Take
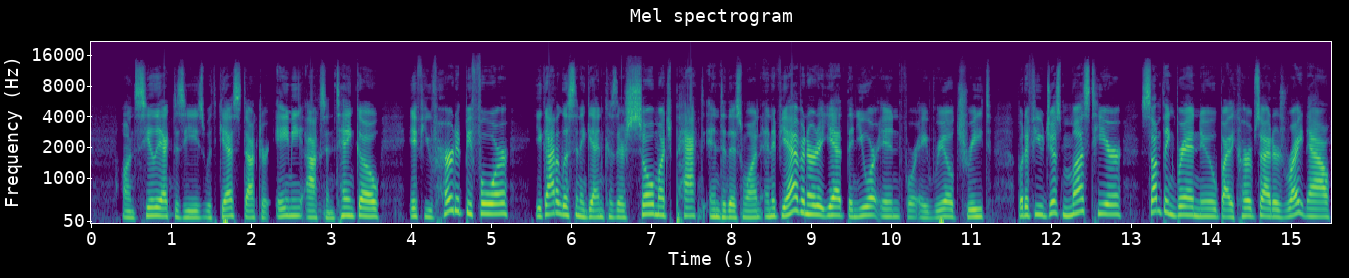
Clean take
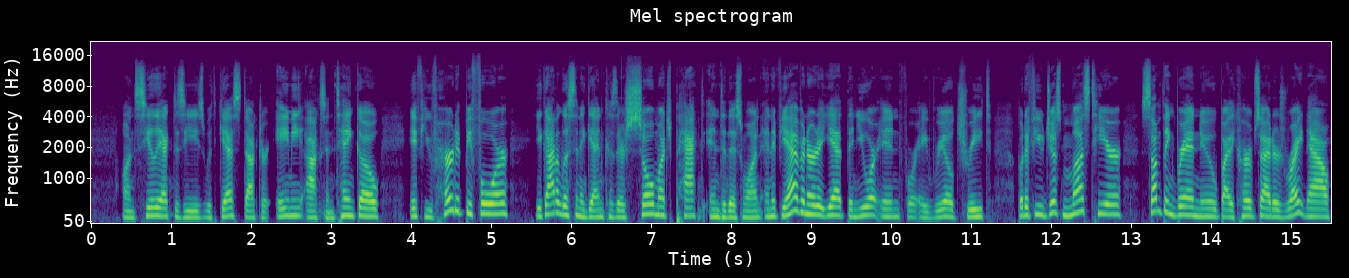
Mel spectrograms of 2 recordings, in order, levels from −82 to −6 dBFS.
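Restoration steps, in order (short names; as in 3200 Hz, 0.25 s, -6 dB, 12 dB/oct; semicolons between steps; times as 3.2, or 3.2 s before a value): clip repair -6.5 dBFS; 1.64–1.76 HPF 140 Hz 24 dB/oct; 10.59–10.71 HPF 140 Hz 24 dB/oct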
